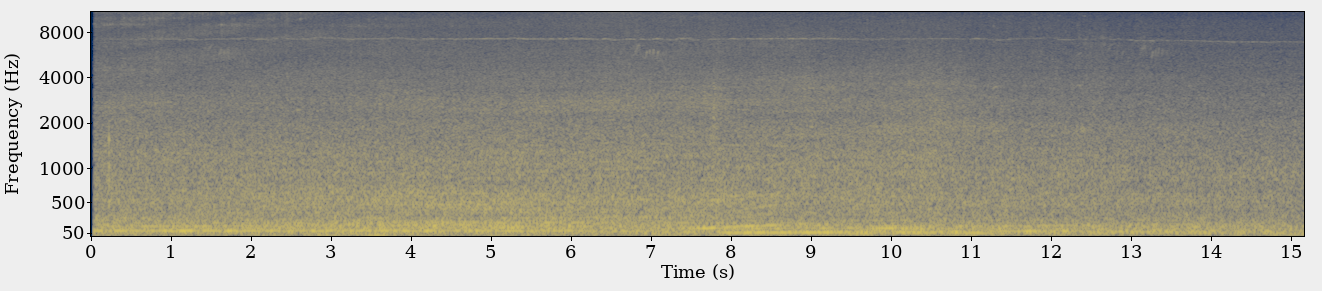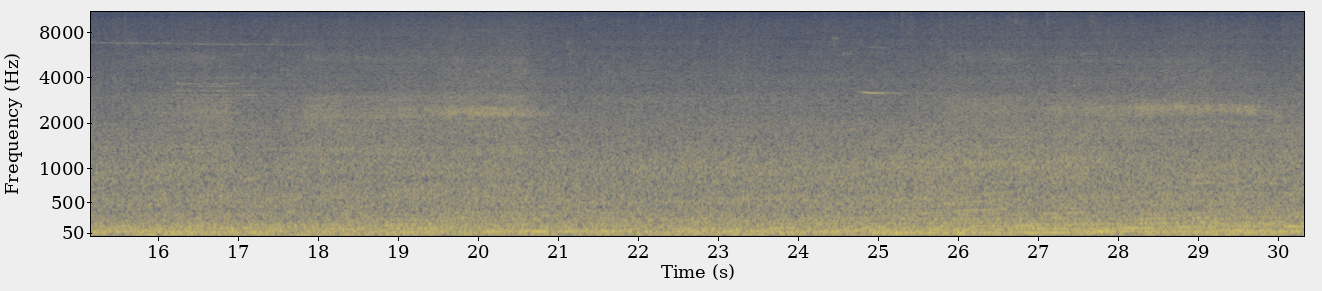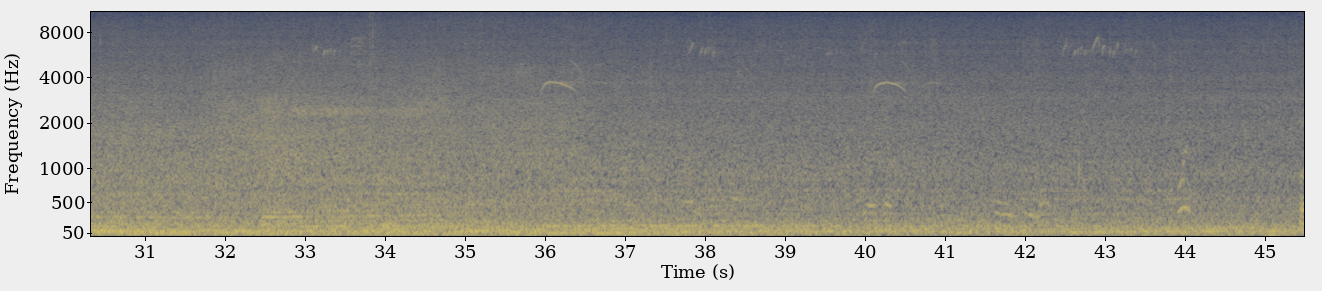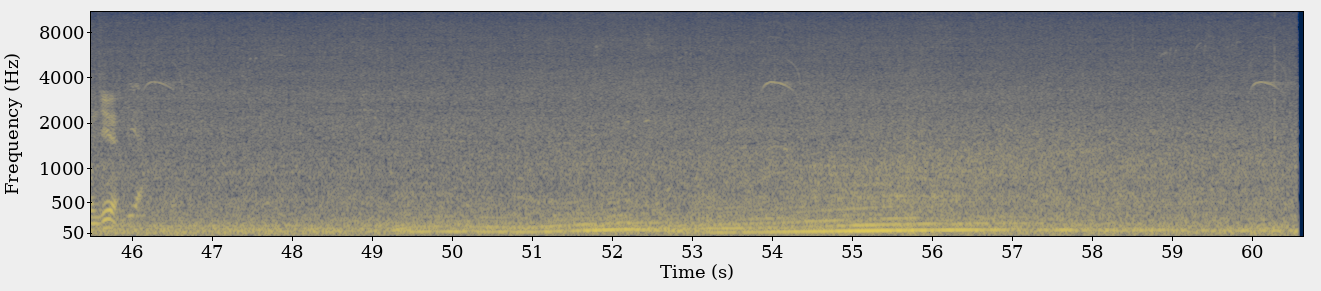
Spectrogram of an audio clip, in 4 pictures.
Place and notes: Rua 15 de Novembro, Curitiba, Brazil
Sunday morning in the heart of downtown Curitiba, on the top of a building.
